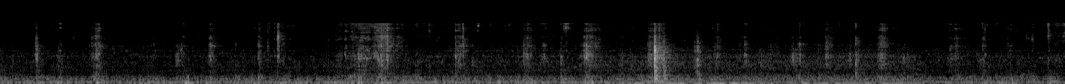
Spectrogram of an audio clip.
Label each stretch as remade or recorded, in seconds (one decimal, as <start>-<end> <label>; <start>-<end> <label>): 0.0-6.2 remade; 6.2-9.2 recorded; 9.2-10.7 remade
